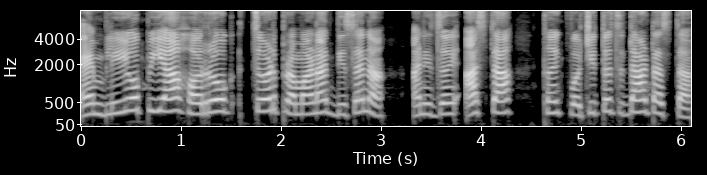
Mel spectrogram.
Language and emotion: Goan Konkani, neutral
